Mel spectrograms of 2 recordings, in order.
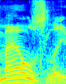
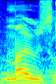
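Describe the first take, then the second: First: The first vowel sounds like 'ow'. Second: The first vowel sounds like 'oh'. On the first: This is the version most people use. The speaker calls it wrong. "Everyone seems to want to call him Mousley" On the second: This is the version the player himself uses. The speaker calls it right. "he has told us it's Mosley"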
